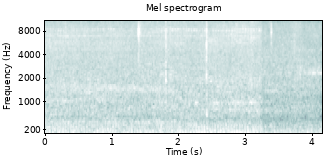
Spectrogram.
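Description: Steady low outdoor rumble with a few faint clicks, easing slightly about three seconds in.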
